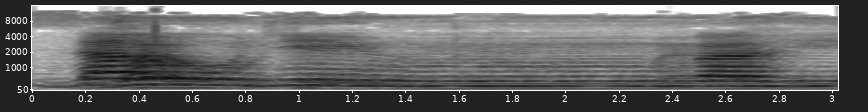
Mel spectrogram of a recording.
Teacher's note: Bah apa bacaannya dengan hukum iqlqlab kita tahu ikum iqlab berarti tukarkan Nun jadikan mim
